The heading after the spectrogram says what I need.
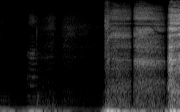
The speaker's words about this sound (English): I can hear myself breathing now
